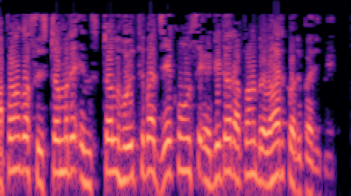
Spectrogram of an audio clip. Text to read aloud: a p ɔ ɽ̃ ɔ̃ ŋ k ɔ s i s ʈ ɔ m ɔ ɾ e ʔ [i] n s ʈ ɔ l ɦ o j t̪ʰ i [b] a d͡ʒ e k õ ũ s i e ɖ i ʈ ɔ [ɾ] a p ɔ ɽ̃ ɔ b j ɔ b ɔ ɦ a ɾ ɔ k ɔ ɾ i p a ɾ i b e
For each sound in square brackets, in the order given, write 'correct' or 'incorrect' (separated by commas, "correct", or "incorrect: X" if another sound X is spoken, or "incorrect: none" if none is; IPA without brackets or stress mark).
correct, correct, correct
